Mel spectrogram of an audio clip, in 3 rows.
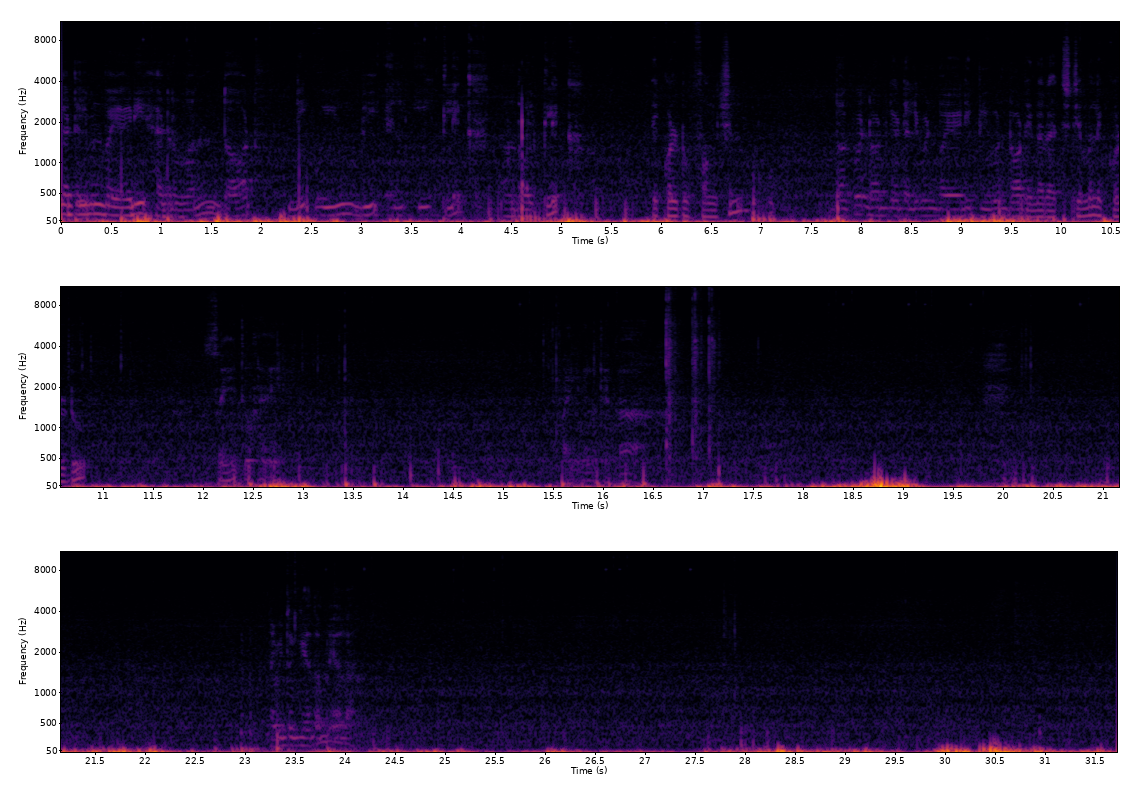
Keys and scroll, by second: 12.8 ctrl+s, 15.5 alt+Tab, 20.2 alt+Tab, 27.8 alt+Tab.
